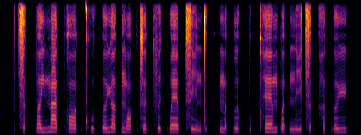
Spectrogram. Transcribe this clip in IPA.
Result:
t͡sɐ˨k̚pɐ˨j maː˧t̚kɔː˨t̚ kʷʰɐ˨˥k̚wɵ˨˧ɥɐ˨˥k̚ mɔː˨˥k̚sɵ˨t̚fɪ˧k̚wɛː˧p̚ siː˨˩n t̪ʊ˧k̚ɵ˥t̚mɐ˨˥t̚ lʊ˧k̚pʊ˨˥k̚ pʰɛː˥mpɐ˧t̚ n̪iː˨˧t͡sɐ˨k̚hɐ˧k̚ ɵ˥ɥ

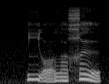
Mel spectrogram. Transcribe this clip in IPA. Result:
ʎɔ̰lˠɵ χə

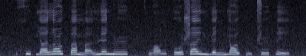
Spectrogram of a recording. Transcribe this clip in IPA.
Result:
xu˥pjä˧˥ lɑ˥ʊ̯pä˧˥ mä̰˨˩lɥɛ˥nɻɻ̩˥ | kʰwɑ̰˨˩ŋko˧˥ʊ̯ʂa˥ɪ̯ mɥɛ˥˧n mjɑ˥˩ʊ̯py̰˨˩ʈ͡ʂɻ̩˧˥ pe˥˩ɪ̯

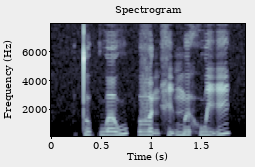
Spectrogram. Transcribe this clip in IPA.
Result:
t̪u˧˩kwə˨˦w | vɛ̰˧˨ŋxḭ˧˨mɨ˧ hwḭ˧˥

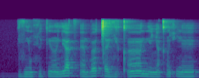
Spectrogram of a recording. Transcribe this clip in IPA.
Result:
zʲẽwçykʲə̃ːlʲa t͡sʼɛ̃bœ ǀɛzʲœkʼœ̃ː nʲɛ̃ʎãkʼə̃ç ŋẽ

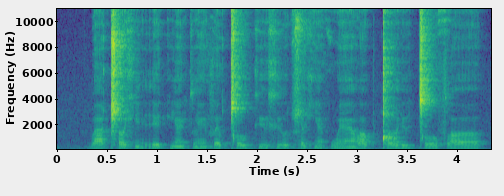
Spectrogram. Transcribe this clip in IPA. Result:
baːǁʌxʲẽ re kjɛ̃ klẽfɛu̯ ǀou̯kʲɯxʲoːʎ ɮʌçɛ̃ːfwɛ̃ːlˠʌːb ǃʌːɾʲoi̯ǀoːflˠʌː

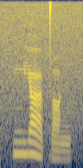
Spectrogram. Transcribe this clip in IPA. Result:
mjä˥˩t̪ɑ˩ŋ

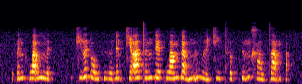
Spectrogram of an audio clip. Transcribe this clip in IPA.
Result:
ʔə˨˦nhwa̰˧˥wŋə˨˩t̚ | t͡ɕɨ̰˧˥ə̯ɗɔ̤˨˩w ʔɨ̤˨˩ə̯ɗə̰˧˨n t͡ɕa̰ː˧˥ t̪ə˨˦nɗɛ˨˦kwa˨˦m ɗa̰˧˨wmɨ̰˧˥vɨ˧˩ə̯ t͡ɕi̤˨˩t̪ʰə˨˩p̚ ʔɨ̰˧˥mxa̤˨˩wt̪a̰˧˨mʔ

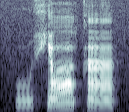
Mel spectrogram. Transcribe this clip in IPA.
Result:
uçɑ̃kã

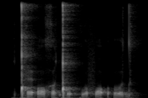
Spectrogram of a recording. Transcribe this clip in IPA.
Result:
ǃʰɛ˧˥˧ʔɔ˧˥˧xʌ˧˥ǃʼʊ˧˥˧ʔ kʷʌ˧˥fɔ˦˨ʔ | ʊ˧˥˧d

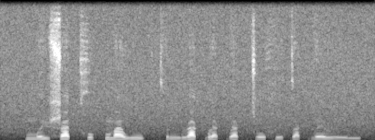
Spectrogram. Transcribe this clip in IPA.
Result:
mə˧jʂa˦˥t̚xo˦˥k̚ ma˧˥w ŋə˨˩k̚t̪ʰə˨˩ŋɹa˦˥k̚ la˨˩k̚la˦˥k̚co˧˥fe˨˩˨ t̪a˨˩k̚vɛ˧ɹe˨˩˨m

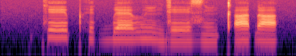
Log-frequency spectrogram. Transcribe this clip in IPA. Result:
keː˦pʰɪ˨ ɡ͡bɛ˦βĩ˦˨ɡeː˨ zĩ˨kʼa˦ɗa˦

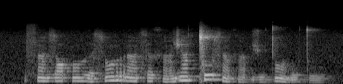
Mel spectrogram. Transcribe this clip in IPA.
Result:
sã˧ɮɒ˧hɔ̃˧ɣə˨ ɬɔ̃˦rã˧ ɬə˧xã˨˦ʒã˦ ǀu˦ɬã˨xã˨ʔ ʒy˨˦tɔ̃˦˨ ðu˦˨tu˨

